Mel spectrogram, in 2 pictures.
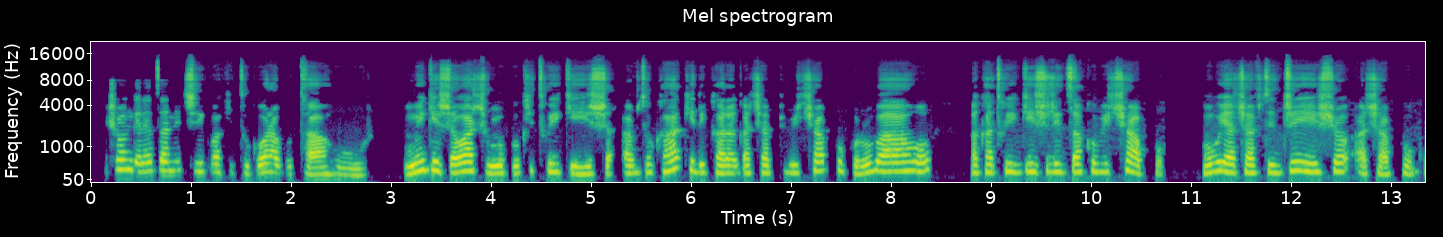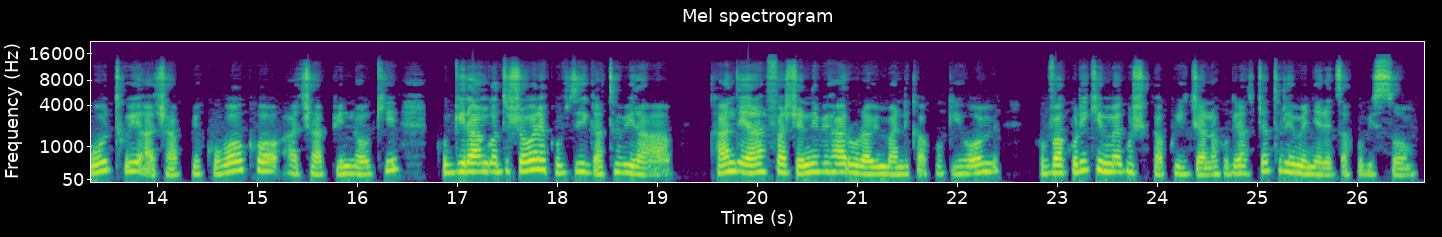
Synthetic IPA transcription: it͡ʃo̞ːŋɡe̞ɾe̞zanit͡ʃiɡwakituɡo̞ɾaɡutʰaːɦuːɾa | umwiːɡiʃawaːt͡ʃumukukitwiːɡiːʃaːvjukahakiɾikaɾaɡat͡ʃapiβit͡ʃapukuɾuβaho̞ | akatwiːɡiʃiɾizakuβit͡ʃap̚u | muβujat͡ʃaftid͡ʒiːʃo̞ʔat͡ʃapuɡutwia̰t͡ʃapikʰuβokʰo̞at͡ʃapin̥o̞kʰi | kuɡiɾaŋɡo̞duʃo̞βo̞ɾe̞kuvjiːɡatuβiɾaːβa | kʰaːndijaɾafaʃe̞niβiɦaɾuɾaβimanikʰa̰kuɡiɦo̞me | kuvakuɾikimŋe̞ɡuʃi̥kakwiːd͡ʒanakuɡiɾatu̥t͡ʃetuɾime̞ɲe̞ɾe̞za̰kuβiso̞ma

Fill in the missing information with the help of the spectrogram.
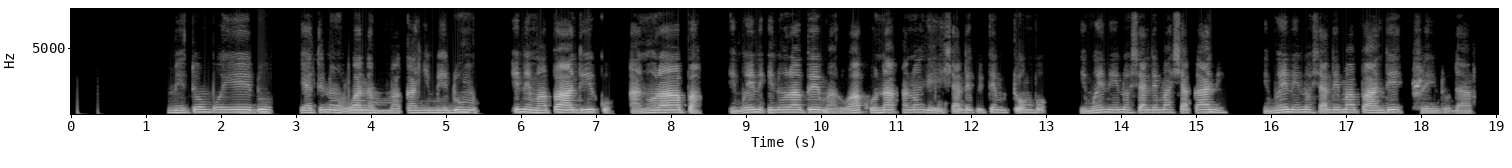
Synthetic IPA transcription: mito̞mbo̞jeɗu | jatino̞wanamumakaɲimeɗumu | ine̞mapandiko̞ | ano̞ɾapa | imwe̞niʔino̞ɾape̞m̤arṵwakʰonaːno̞ŋɡe̞ḭʃa̰ndekuitemuto̞mbo̞ | imwe̞niːno̞ʃandemaʃakani | imwe̞niːno̞ʃa̰ndemapandeʐ̥eindo̞ɗaːro

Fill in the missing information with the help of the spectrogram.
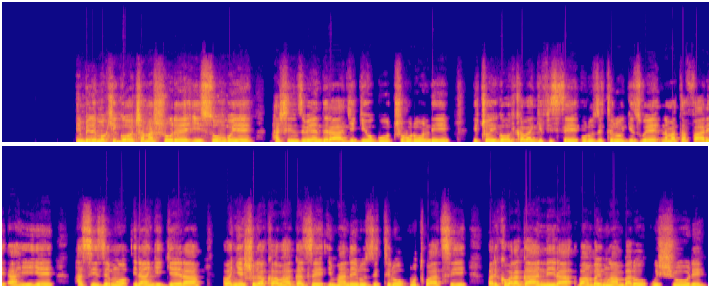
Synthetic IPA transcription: imbe̞ɾe̞mukiɡo̞t͡ʃamaʃuːɾe̞jiːsuːmbuje̞ | haʃiːnziβe̞ːnde̞ɾaɟiɡihuɡut͡ʃuβuɾuːndiːt͡ʃo̞hiɡo̞kikaβaɡifise̞ʔuɾuzitiɾoɾɡizɡwe̞namatafaːɾiʔaɦije̞ | hasize̞mŋo̞ʔiɾaːŋɡiɟe̞ɾaː | βaɲe̞ʃuːɾeβakaβaβahaɡaze̞ʔim̥haːnde̞juɾuzitiɾo̞mutwaːt͡si | βaɾiko̞βaɾaɡaːniːɾaβaːmbajumŋaːmbaɾo̞wiʃuːɾe̞

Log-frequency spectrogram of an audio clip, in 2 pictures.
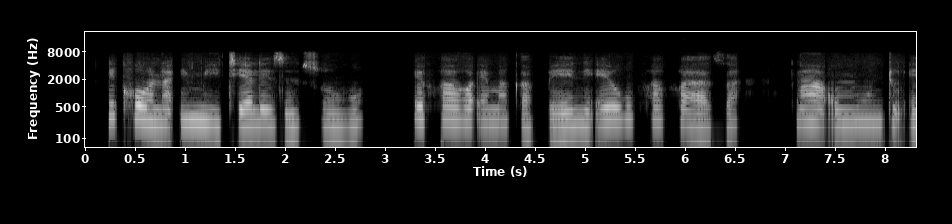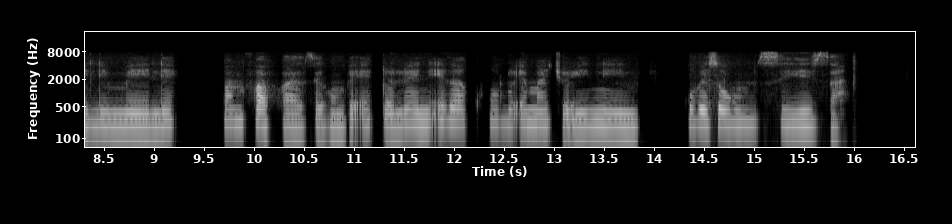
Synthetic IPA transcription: ikʰɔnaʔimitʰijalezint͡sʼuɣu | ɛfaɣwaʔɛmaɡ̥ʱab̥ʱeniʔɛjoɣufafaza | ŋ͡ǁaʔumuntʼṵʔelimɛlɛ | βam̩fafazɛɣumbʱɛ̰ʔɛd̥ʱɔlwenḭʔiɣakʰuluʔɛmad̥ʒ̥ʱo̰jinini | ɣuβɛsoɣum̩siːza

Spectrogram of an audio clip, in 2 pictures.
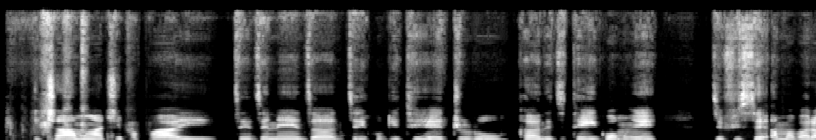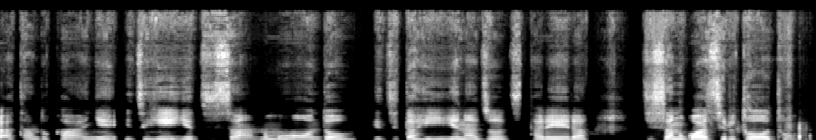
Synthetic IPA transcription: it͡ʃaːmŋat͡ʃipapajiz̥eze̞ne̞ːzaziɾikuɡitʰihe̞ːd͡ʒuɾukaːndizite̞ːjiɡo̞mŋe̞ | z̥ifise̞ʔamaβaɾa̰ʔa̰taːndukʰaɲe̞iziɦije̞zisa̰numuho̞ːndo̞izidaɦije̞nazo̞zitaɾe̞ːɾa | z̥isanuɡwaːt͡siɾuto̞ːtʰo̞

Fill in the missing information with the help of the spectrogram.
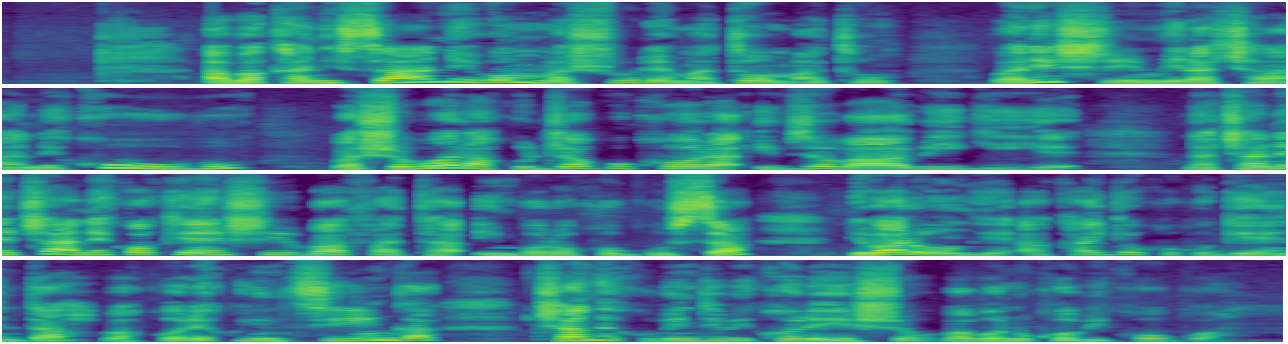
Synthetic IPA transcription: aβakanisaniβo̞mumaʃuːɾe̞mato̞matʰo̞ | βaɾiʃiːmiɾat͡ʃaːne̞kʰuːβu | βaʃo̞βo̞ɾakud͡ʒaɡukʰo̞ɾaʔivjo̞βaβiɡije̞ | nat͡ʃaːne̞t͡ʃaːne̞ko̞ke̞ːnʃiβafataʔimbo̞ɾo̞ko̞ɡusaniβaɾo̞ːŋ̥he̞ʔakʰaɾɟo̞kokuɡe̞ːndaβako̞ɾe̞kwiːnt͡siːŋɡat͡ʃaːŋ̥he̞kuβiːndiβikʰo̞ɾe̞ʃo̞βaβo̞nuko̞βikʰo̞ɡwa̰

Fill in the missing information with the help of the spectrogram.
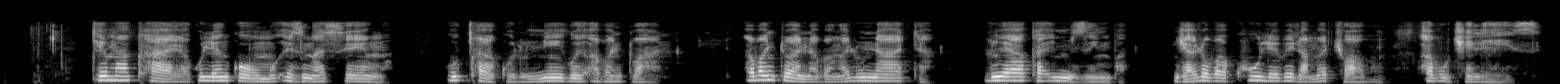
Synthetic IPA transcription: ɛmakʰajaɣulɛŋkʼɔmɔeziŋasɛːŋwa | uǀʰaɡ̥ʱɔluniɣwɛaβantʼwaːnaː | βantʼwanaβaŋalunatʰa | lujakʰaim̩zimbʱa | nd͡ʒʱalɔβakʰulɛβɛlamad̥ʒ̥ʱwaβu | aβut͡ʃʼɛlɛːz̥i

